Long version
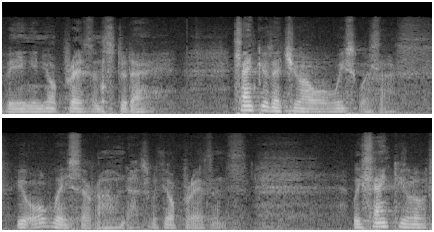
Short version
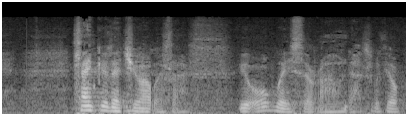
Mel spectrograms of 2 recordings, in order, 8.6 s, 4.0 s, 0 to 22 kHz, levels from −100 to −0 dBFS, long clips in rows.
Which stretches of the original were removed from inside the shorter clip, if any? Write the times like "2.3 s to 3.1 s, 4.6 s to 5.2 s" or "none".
3.1 s to 3.6 s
